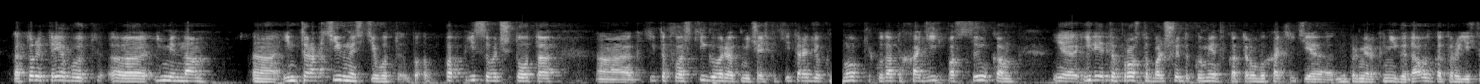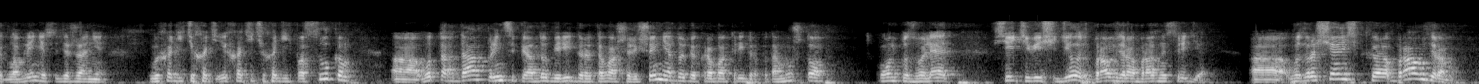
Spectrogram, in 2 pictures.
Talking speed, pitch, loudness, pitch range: 135 wpm, 150 Hz, -14 LUFS, 135-175 Hz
